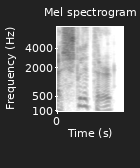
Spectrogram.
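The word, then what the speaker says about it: sliotar: this ball called a schlitter that's s-l-i-o-t-a-r so it's not spelt the way it's pronounced you hit it into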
